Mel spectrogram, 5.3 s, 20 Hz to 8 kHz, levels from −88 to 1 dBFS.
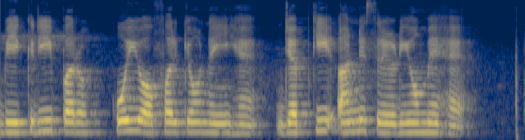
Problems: background sounds at intervals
